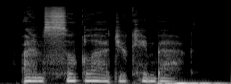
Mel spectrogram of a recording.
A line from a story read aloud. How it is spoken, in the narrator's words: he breathed at her ear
